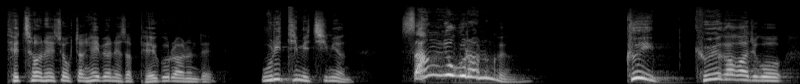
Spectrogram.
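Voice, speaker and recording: A middle-aged male pastor preaching to his congregation, with high and very lively swings in pitch. His voice has a gravelly edge. It carries a long reverb from the church hall. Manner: emphatic, dramatic preaching that acts out quoted voices. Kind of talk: revival sermon. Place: church sanctuary.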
